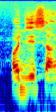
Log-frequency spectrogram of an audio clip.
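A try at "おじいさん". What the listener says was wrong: Penyebutnya agak panjang, lebih panjang. Di I-nya, Pak. Di I-nya, jadi I-nya agak lebih banyak tuh. Oji-sang.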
